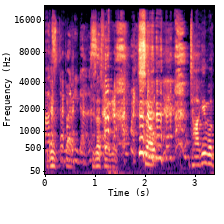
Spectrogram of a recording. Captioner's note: laughing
